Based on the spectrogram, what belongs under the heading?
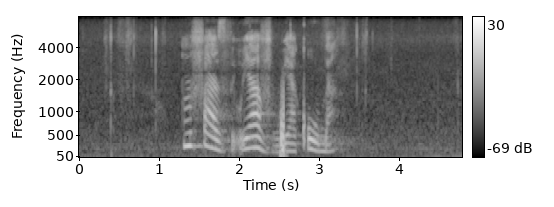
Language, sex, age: Xhosa, female, 23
